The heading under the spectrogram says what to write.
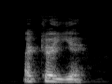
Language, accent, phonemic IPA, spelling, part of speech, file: French, Canada, /a.kœ.jɛ/, accueillais, verb, LL-Q150 (fra)-accueillais.wav
- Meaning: first/second-person singular imperfect indicative of accueillir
